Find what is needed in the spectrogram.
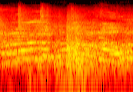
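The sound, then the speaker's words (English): A wrestler's backbreaker flows into a sidewalk slam on the ring. A single heavy thud lands midway through a steady, dense background din. “with a backbreaker into a sidewalk slam into the cover”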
